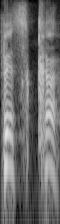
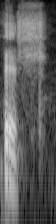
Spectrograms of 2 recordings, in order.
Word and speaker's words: Fisk: Pronounced Fisk, not Fish.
